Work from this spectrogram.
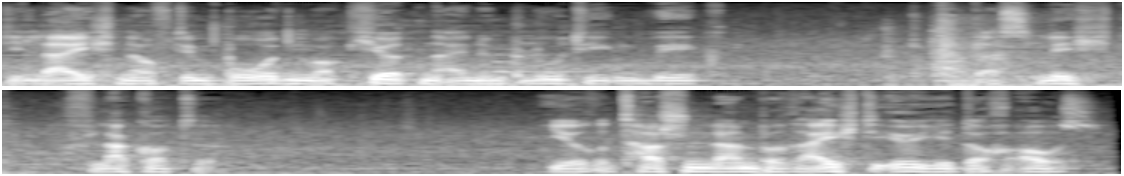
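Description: A man narrating a scripted horror audio drama in German, with measured storytelling delivery. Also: lowish voice, flat delivery, creaky, noisy background. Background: music.

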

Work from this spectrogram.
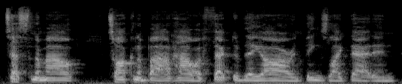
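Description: A young man with a low, raspy voice talks as a guest in a relaxed, easygoing way. His pitch leaps up sharply whenever he gets excited. He sounds like he is on a headset mic during a video call. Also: normal speed. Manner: relaxed storytelling, lively pitch jumps when excited. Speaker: guest, streamer. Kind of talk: casual interview chat.

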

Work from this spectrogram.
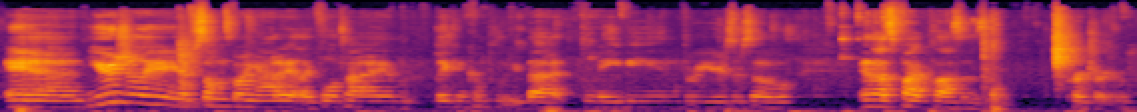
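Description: A woman's voice: mid-range voice, measured pace, fairly bright tone, slight background noise. Giggly young woman in a roomy space. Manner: giggly, rambling with frequent laughs. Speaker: art student guest. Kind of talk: casual interview chat. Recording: roomy sound from a distant mic.

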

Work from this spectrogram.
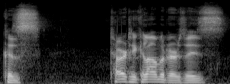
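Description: A man's voice: fairly low pitch, measured pace, bright, forceful tone. A man co-hosting a podcast with casual comic banter, playfully riffing and chuckling as he talks. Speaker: podcast co-host.

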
